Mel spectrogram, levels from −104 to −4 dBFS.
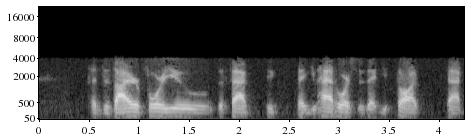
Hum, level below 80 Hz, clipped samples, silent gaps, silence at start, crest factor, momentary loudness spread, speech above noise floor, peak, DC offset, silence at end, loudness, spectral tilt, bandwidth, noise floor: none; -66 dBFS; under 0.1%; none; 0.5 s; 22 dB; 15 LU; 39 dB; -6 dBFS; under 0.1%; 0.05 s; -28 LUFS; -4 dB/octave; 4.2 kHz; -67 dBFS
